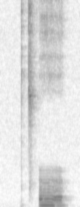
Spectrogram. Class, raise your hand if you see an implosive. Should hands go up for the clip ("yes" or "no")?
no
